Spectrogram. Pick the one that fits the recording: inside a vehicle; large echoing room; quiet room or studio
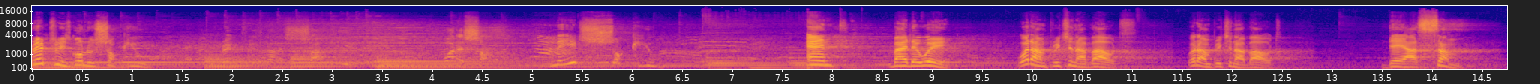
large echoing room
